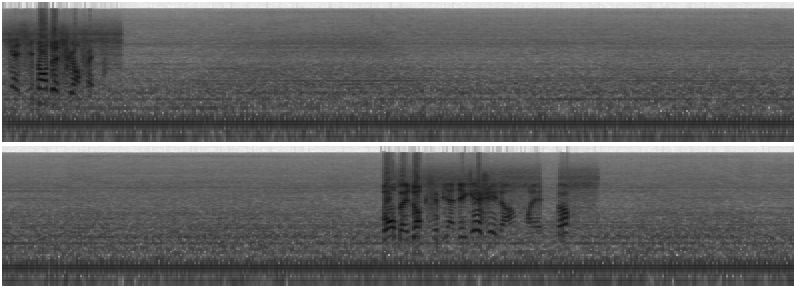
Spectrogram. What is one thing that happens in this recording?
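A small plane's engine drones steadily throughout.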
